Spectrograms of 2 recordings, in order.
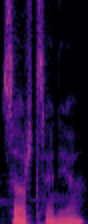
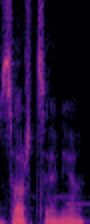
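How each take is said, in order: First: Swiss German accent, the R is rolled. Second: Swiss German accent, the R is rolled.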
